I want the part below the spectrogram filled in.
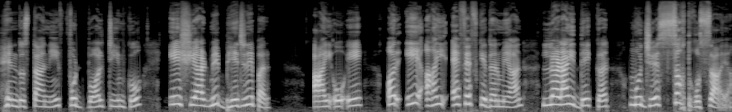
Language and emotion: Urdu, angry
